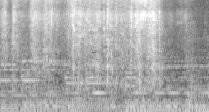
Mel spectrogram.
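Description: Plastic packaging wrap rustling and crinkling as a small parcel is handled and unwrapped by hand, over background music.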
